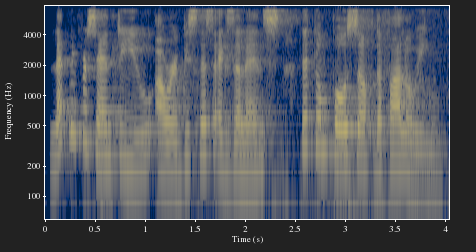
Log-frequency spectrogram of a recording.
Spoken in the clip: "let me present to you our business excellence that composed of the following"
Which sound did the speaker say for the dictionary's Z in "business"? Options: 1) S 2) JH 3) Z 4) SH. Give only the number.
1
